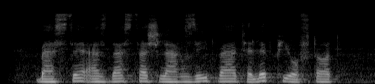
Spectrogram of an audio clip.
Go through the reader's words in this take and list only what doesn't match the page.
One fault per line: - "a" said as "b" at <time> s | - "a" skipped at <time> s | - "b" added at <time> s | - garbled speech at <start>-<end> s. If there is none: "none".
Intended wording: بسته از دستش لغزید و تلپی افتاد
none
